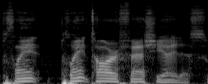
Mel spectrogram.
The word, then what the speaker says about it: plantar fasciitis: I think they meant it plantar fasciitis, which doesn't sound very nice.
